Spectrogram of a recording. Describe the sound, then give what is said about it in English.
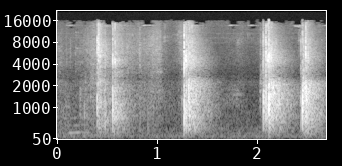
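Five sharp hand claps tap out the rhythm of the words "pig, cow, pony, duck" in an uneven pattern, a quick pair, a single clap, then another quick pair, with quiet pauses between and no one speaking. “Can you let your hands say it and not your mouth?”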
